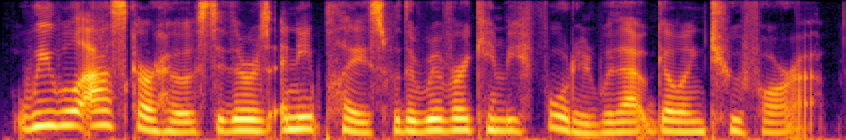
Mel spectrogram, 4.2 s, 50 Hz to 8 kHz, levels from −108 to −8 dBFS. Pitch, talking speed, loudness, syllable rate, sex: 195 Hz, 300 wpm, -17 LUFS, 6.9 syllables/s, female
